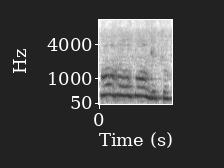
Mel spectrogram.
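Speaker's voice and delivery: quiet, hushed, whimpering oh-oh-oh sobbing. Explaining the word weeping, acting out the baby's mother about to cry: mock weeping sounds. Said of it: "Weeping itu nangis, tapi kayak".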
